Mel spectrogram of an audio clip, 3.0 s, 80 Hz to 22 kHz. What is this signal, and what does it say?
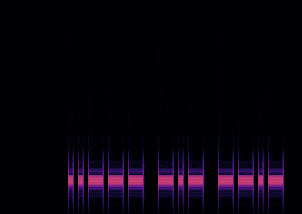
Morse code, heard as a keyed tone, about 23 wpm, 700 Hz. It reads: 2KQ
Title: Speed-Racing - Three Letter-Number Combinations - 20wpm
